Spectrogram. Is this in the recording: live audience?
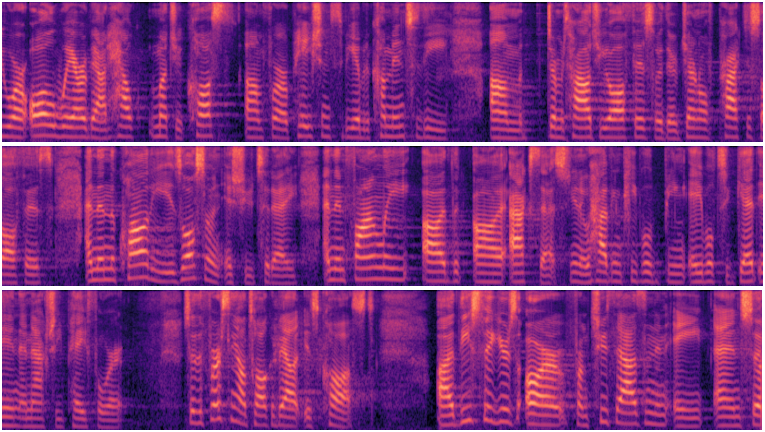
yes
